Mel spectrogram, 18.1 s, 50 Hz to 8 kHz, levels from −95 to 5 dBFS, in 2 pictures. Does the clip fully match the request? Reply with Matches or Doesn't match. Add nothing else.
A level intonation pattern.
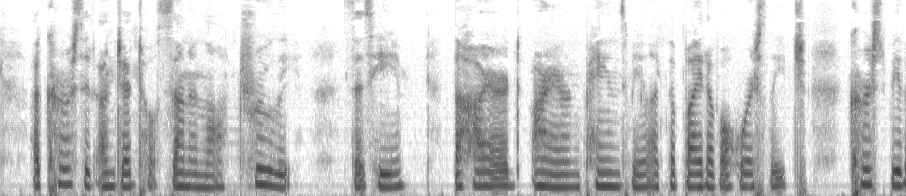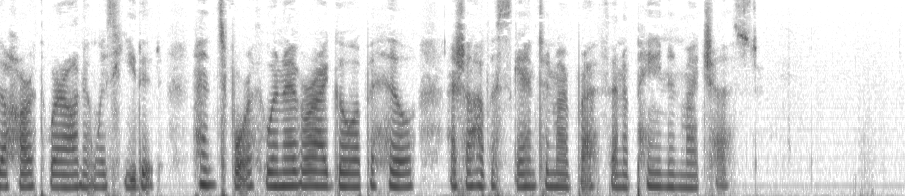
Matches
